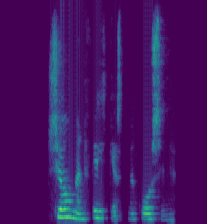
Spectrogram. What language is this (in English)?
Icelandic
